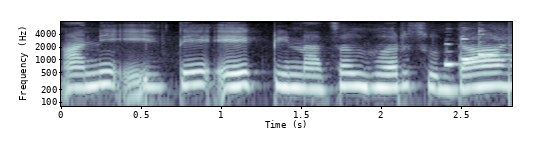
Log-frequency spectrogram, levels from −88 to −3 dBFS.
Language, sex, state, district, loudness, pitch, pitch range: Marathi, female, Maharashtra, Washim, -15 LUFS, 230 Hz, 225-250 Hz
